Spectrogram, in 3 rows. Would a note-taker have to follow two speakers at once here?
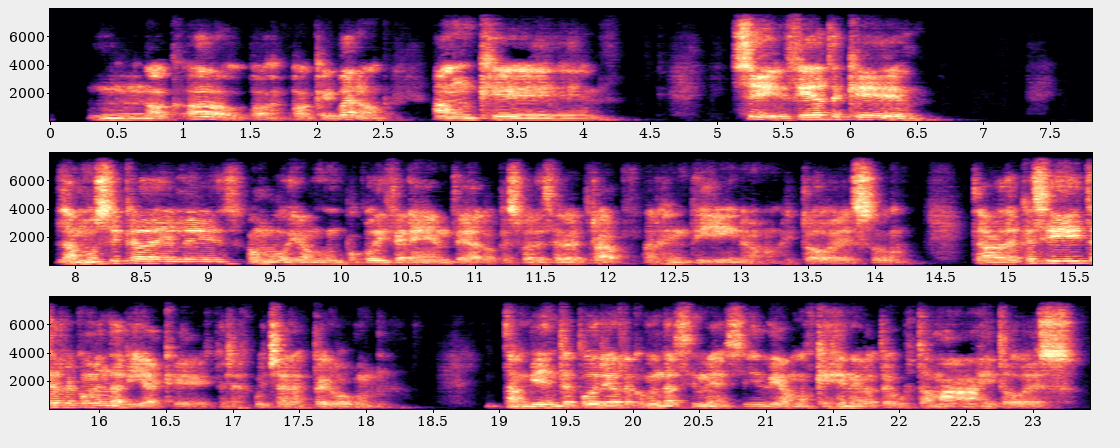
No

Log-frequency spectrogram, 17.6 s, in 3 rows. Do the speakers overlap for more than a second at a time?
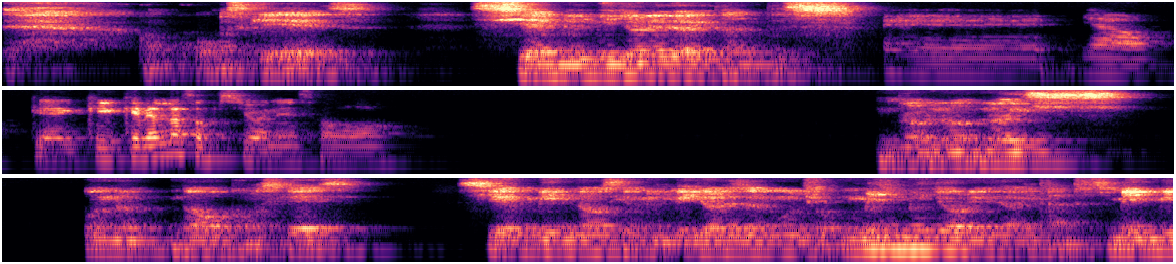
No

